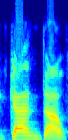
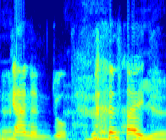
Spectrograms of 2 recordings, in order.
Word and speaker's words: Ganondorf: But Ganondorf, I always say it wrong, so I usually say Gandalf, but I don't Nice. I mean Ganondorf.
